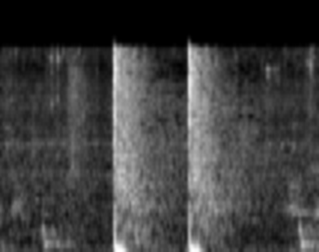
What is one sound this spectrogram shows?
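A pistol fires two sharp shots.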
